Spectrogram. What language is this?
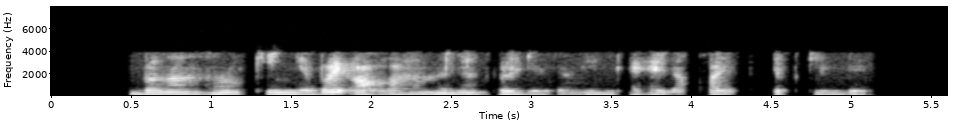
Bashkir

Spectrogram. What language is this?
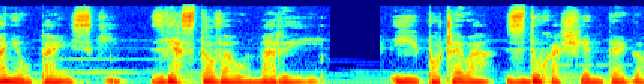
Polish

